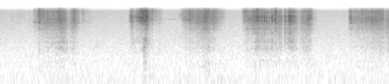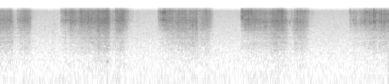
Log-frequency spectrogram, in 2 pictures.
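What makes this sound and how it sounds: A hand with long dark-painted nails presses and rubs across loose green foam packing peanuts filling a cardboard box, making bright squeaking and rustling sounds. The sound comes in short separate bursts with quiet gaps between them. It is almost entirely high-pitched, with no low rumble.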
